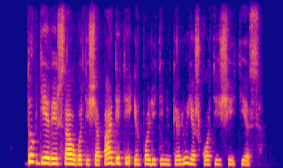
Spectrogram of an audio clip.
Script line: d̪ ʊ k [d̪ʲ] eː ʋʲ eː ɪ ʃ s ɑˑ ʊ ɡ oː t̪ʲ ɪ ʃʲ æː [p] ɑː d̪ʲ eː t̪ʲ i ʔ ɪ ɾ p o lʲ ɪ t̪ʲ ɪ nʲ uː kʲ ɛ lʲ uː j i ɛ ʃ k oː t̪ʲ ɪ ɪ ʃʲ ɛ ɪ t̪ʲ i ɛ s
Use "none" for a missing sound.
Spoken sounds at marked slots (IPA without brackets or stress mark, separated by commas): d̪ʲ, p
